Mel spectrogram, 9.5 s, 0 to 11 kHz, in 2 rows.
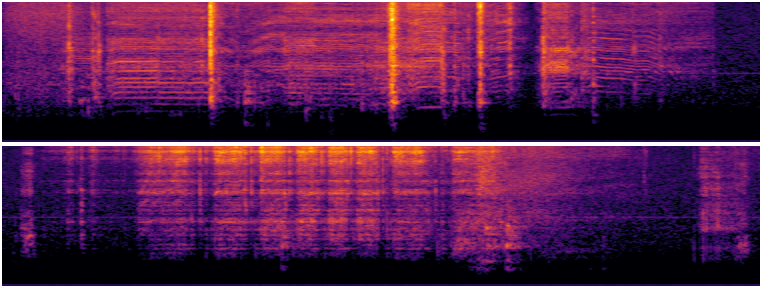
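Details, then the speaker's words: Bose Wave Music System II 3-disc changer, just realigned after not playing CDs: clicks and whirring with a light scraping rustle, as if brushing on something inside; afterwards discs played normally. "Sounds like it's brushing on something there."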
